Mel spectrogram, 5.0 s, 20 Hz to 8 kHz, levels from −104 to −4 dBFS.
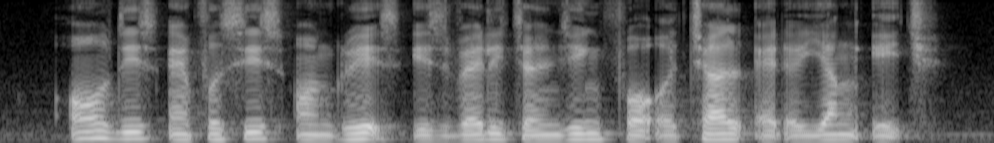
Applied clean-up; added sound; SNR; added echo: none; none; none; none.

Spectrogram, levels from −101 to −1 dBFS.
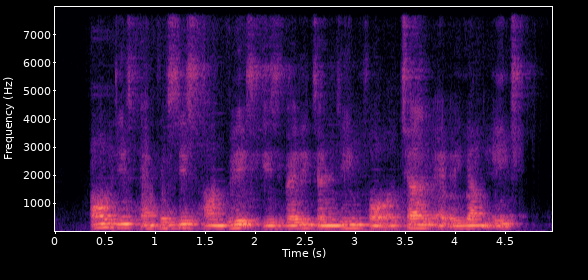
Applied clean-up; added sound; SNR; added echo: neural separator model SepFormer DNS4.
